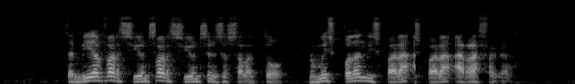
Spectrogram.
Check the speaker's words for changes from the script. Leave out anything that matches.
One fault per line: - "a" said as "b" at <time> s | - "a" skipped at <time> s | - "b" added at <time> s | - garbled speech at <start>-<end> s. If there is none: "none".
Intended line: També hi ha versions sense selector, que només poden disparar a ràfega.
- "versions" added at 1.6 s
- "que" skipped at 2.8 s
- "disparar" added at 4.1 s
